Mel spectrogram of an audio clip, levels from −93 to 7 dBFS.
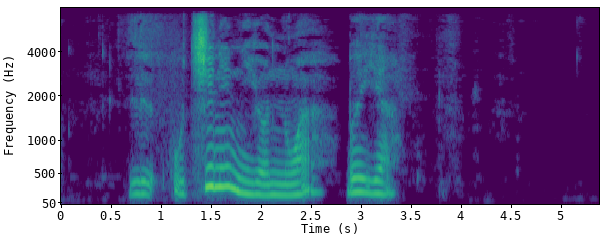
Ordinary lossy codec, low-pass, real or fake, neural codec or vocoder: AAC, 48 kbps; 7.2 kHz; real; none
